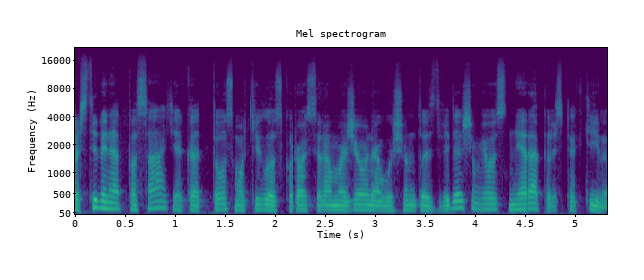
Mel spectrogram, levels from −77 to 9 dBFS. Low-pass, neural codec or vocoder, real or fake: 19.8 kHz; codec, 44.1 kHz, 2.6 kbps, DAC; fake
